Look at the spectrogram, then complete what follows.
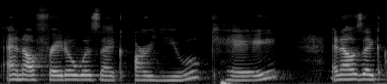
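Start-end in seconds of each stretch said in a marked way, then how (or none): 1.3-2.8 slow, questioning check-in with rising swoops; concerned partner. Retold or imitated. Alfredo checks on crying partner in bed, slow imitated concern.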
